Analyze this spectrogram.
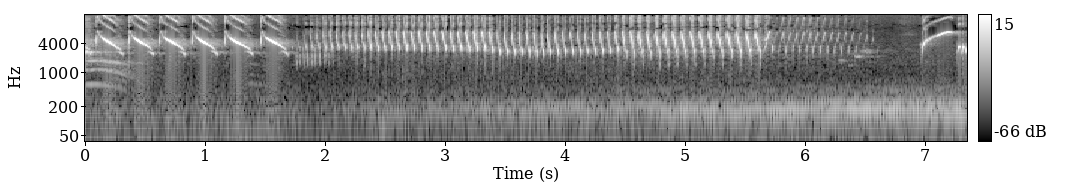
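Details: Training song of a canary: a few loud downslurred notes, then a long rapid rolling trill that shifts pitch and fades, ending with a brief upward sweep.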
